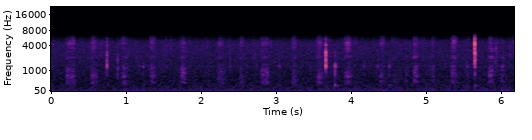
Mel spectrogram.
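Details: Hedgehog rut recording played speeded up: irregular breathy snorts and huffs with two sharp clicks standing out, against a steady low background hiss.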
